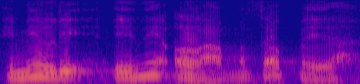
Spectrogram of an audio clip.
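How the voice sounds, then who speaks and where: A man teaching an Arabic grammar lesson, explaining slowly, repeating terms and asking questions that he answers himself. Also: on the high side, animated, vocal fry, warm tone, in a large hall.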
